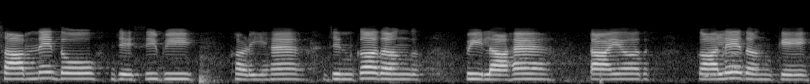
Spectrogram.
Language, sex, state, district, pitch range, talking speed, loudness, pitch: Hindi, female, Punjab, Fazilka, 235-255 Hz, 95 wpm, -16 LUFS, 245 Hz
